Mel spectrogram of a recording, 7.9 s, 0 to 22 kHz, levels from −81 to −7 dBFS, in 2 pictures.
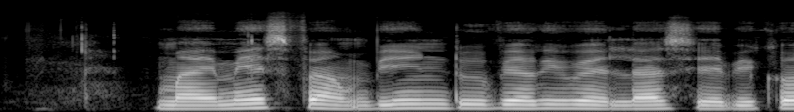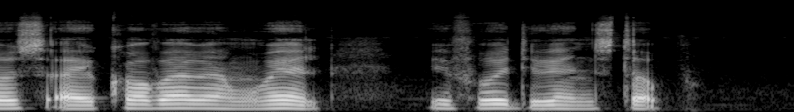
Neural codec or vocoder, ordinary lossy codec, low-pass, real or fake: none; none; 14.4 kHz; real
